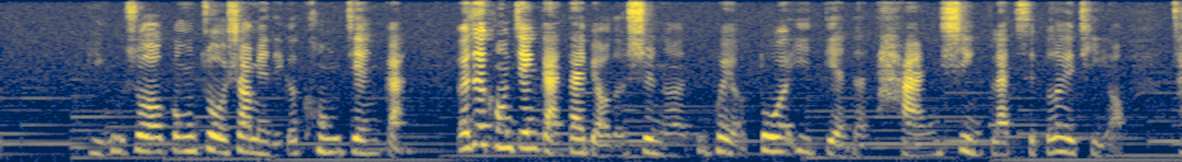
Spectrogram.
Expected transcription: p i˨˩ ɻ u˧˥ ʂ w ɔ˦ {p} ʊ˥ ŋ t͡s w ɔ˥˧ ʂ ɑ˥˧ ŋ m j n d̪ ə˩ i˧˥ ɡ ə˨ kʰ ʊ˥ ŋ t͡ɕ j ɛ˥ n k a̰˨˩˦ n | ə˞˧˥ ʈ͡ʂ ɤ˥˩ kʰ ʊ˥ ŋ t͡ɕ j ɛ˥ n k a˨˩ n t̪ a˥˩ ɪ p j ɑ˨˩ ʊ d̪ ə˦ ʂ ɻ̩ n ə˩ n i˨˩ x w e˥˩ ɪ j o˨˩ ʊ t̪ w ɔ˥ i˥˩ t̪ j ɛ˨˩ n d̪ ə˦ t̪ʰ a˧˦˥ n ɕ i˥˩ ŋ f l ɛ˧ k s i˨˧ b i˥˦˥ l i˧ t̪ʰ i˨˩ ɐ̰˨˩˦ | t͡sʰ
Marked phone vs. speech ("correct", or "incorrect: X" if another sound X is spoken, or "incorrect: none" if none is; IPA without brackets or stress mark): incorrect: k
